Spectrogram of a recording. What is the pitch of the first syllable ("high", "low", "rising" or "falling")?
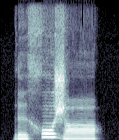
low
